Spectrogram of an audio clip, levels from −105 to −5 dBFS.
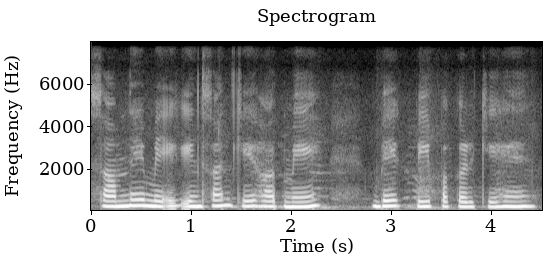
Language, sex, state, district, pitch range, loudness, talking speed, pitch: Hindi, female, Arunachal Pradesh, Papum Pare, 235-255 Hz, -11 LUFS, 160 wpm, 240 Hz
